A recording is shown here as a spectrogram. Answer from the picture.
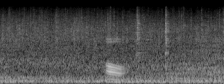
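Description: Egg and taro flour cake cubes (bột chiên) sizzling steadily in hot oil on a wide flat frying pan, with a low steady hum beneath and two light ticks near the middle.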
